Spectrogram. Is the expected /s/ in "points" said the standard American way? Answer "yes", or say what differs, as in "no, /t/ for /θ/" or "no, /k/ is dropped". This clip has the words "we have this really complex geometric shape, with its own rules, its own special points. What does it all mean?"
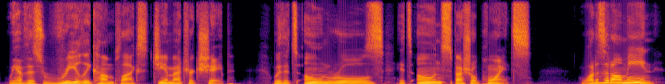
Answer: yes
